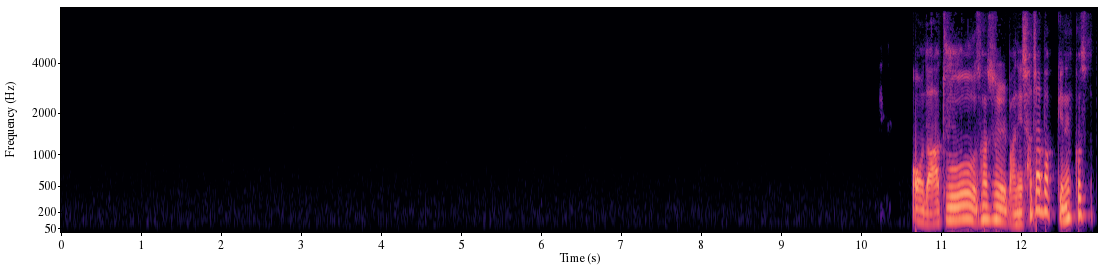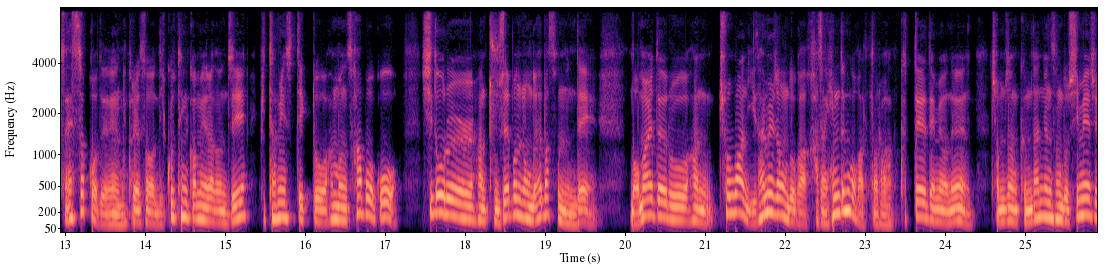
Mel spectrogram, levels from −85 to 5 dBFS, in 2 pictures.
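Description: Gain pumping runs through the whole of this speech recording, with the level swinging by around 10 dB. The likely cause is input gain set far too high for the microphone, so a fast limiter or compressor keeps clamping down on the peaks and releasing in the gaps, squashing the dynamics. The call microphone processing leaves nothing above 8 kHz.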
